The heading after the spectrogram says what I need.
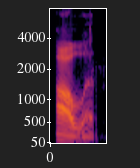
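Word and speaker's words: hour: अगर हम यहां पे भरेंगे दोस्तों तो हम क्या भरेंगे, 40 किलोमीटर एन आवर। अब एन क्यों इस्तेमाल किए, बिकॉज इसका प्रोनाउंसिएशन आवर हो रहा है, so that's why एन यूज हुआ। यहाँ डजन हो रहा है, so that's why ए यूज हुआ है।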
